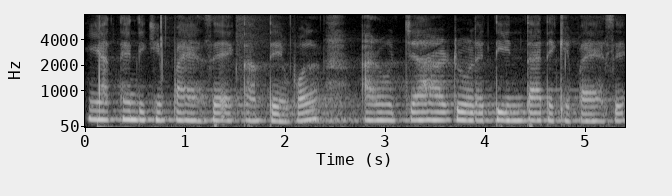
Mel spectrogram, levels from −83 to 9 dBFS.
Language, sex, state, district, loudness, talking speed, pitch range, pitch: Nagamese, female, Nagaland, Dimapur, -19 LUFS, 120 wpm, 200-215 Hz, 210 Hz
